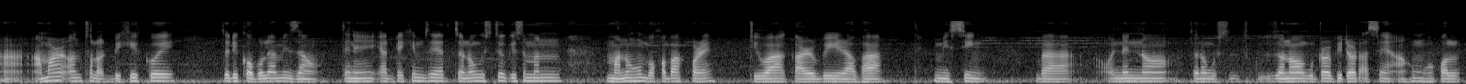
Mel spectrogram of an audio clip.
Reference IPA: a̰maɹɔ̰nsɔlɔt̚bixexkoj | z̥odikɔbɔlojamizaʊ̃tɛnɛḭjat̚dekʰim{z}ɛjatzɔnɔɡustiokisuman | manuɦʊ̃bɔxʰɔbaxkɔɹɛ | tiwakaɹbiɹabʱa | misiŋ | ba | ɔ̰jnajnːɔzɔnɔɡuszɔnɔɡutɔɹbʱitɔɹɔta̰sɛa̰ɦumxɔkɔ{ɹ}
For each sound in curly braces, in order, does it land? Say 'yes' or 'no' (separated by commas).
yes, no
